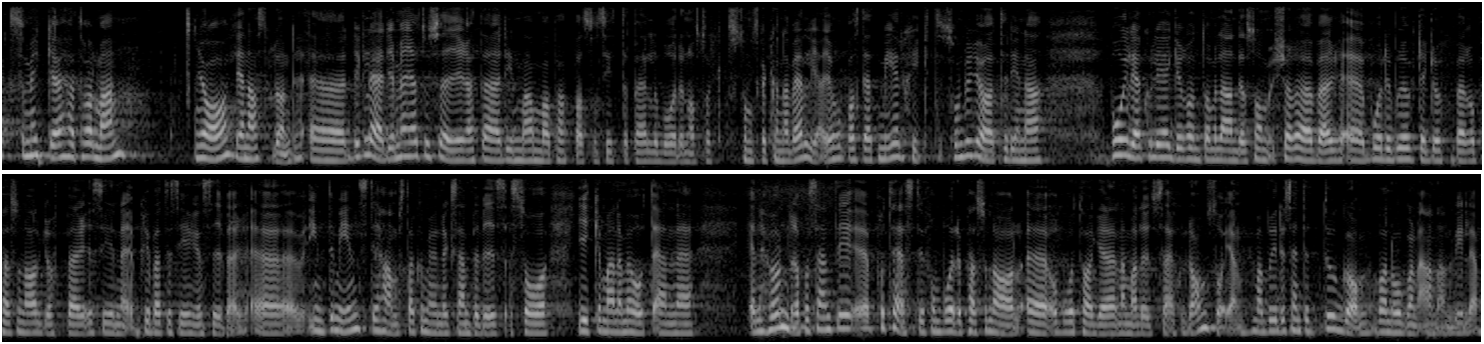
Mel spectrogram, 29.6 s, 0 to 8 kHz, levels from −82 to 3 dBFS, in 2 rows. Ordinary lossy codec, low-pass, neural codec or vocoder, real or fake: none; 7.2 kHz; none; real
